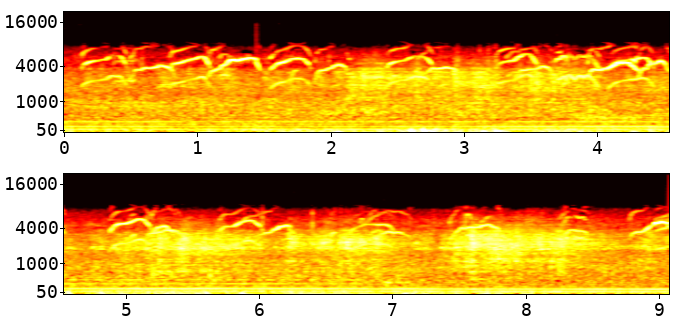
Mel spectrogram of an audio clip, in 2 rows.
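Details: Goshawk nestlings in Tartu, Estonia, recorded 9 May 2025: many high, thin whistles, each arching up then down, tumbling over one another in a continuous squeaky chorus, with a constant low hum underneath.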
